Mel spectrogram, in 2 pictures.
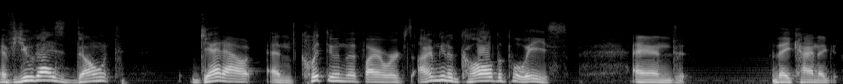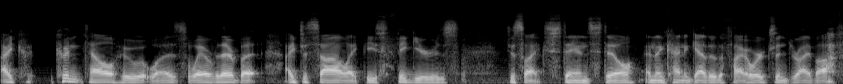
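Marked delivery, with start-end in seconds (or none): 0.0-5.7 mock shouting, high, full-lungs yell. Recalling threatening people doing fireworks in a parking lot, retelling own yelling. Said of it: "I was yelling at the top of my lungs".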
